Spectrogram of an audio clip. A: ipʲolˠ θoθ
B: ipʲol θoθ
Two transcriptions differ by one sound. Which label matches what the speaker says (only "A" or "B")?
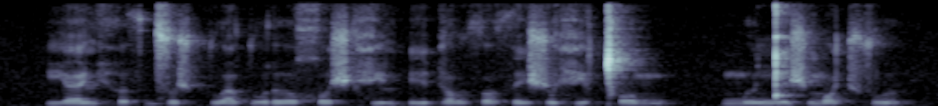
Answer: A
